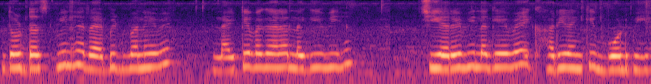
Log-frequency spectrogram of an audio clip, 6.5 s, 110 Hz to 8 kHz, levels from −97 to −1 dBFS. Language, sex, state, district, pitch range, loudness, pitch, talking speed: Hindi, female, Bihar, East Champaran, 240-260 Hz, -22 LUFS, 255 Hz, 210 wpm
